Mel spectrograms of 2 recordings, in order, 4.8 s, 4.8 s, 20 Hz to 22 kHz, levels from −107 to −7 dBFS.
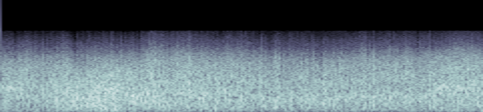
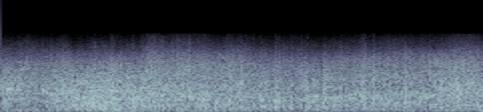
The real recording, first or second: first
